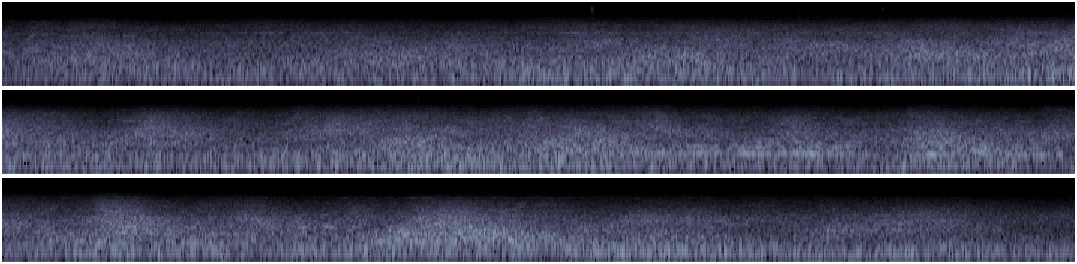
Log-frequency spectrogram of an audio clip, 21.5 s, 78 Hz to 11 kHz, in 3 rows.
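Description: A Southwest Airlines airliner departs runway 15 right at Baltimore BWI airport, its steady jet engine roar loud and continuous throughout, with faint radio chatter under it.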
